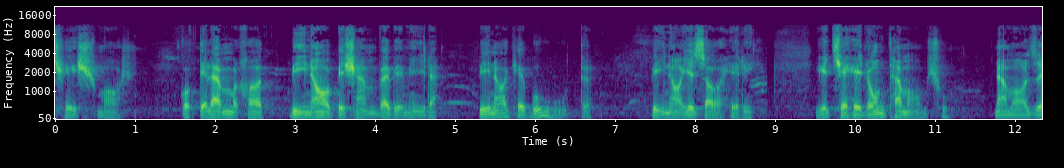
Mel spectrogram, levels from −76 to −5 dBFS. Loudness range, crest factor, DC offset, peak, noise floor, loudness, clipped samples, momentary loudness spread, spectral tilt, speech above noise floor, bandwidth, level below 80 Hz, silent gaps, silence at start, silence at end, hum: 7 LU; 22 dB; under 0.1%; -2 dBFS; -50 dBFS; -22 LUFS; under 0.1%; 18 LU; -2.5 dB/octave; 27 dB; 11.5 kHz; -54 dBFS; none; 0 s; 0 s; none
